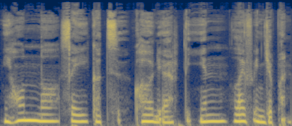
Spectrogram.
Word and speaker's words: 日本の生活: ada yang tahu enggak kanjinya judul Kita dibacanya apa Aku ngerasa sambil belajar dikit-dikit kali ya kanji itu tuh bacaannya nihon no Sei Katsu kalau diartiin life in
